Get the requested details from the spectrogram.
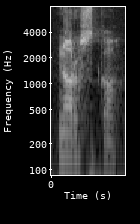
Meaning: Norway (a country in Scandinavia in Northern Europe; capital and largest city: Oslo)
- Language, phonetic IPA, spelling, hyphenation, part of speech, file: Czech, [ˈnorsko], Norsko, Nor‧sko, proper noun, Cs-Norsko.ogg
